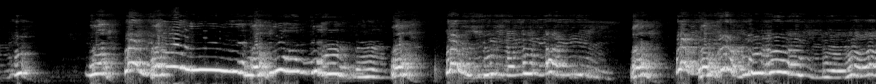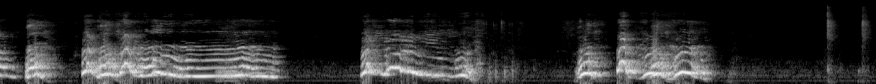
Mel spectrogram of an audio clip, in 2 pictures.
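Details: An Alaskan Malamute sings with a Golden Retriever, giving drawn-out, wobbling howls that slide up and down in pitch with short pauses and brief yips between phrases, the second dog seeming to join at times.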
